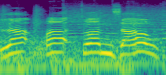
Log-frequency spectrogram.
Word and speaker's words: gặp bạn tuần sau: Lap pat duan zao.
